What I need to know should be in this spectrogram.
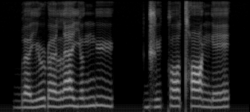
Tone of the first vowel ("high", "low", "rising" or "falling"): low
